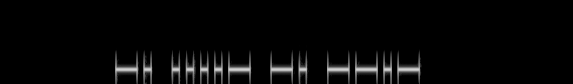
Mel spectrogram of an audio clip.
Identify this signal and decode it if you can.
Morse code, heard as a keyed tone, about 17 wpm, 700 Hz. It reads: N4NQ
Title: Call Signs Repeated 2x - 17wpm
